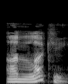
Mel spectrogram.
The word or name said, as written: unlucky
